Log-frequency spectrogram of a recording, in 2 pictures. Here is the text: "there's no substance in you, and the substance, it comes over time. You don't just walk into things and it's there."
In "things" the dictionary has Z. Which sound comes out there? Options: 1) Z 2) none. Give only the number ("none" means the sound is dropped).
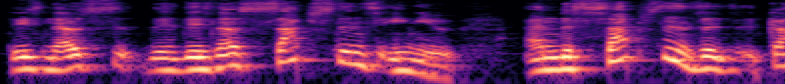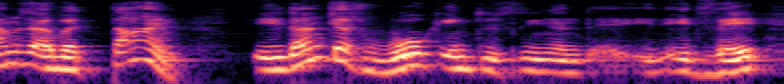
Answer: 2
